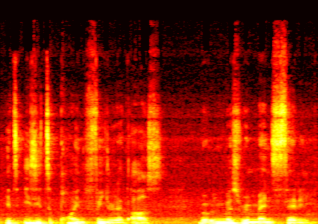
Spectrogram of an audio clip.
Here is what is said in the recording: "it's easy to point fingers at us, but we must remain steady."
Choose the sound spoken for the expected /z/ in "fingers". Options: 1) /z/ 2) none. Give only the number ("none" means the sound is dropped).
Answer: 2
